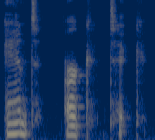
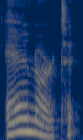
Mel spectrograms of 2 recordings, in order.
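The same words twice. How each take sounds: First: The T and K sounds are both said. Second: The T and K sounds are dropped. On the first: The speaker calls it right. "It really should be said Antarctic" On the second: The speaker calls it wrong. "We're missing a T at the end of the first syllable, and that C is also missing"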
